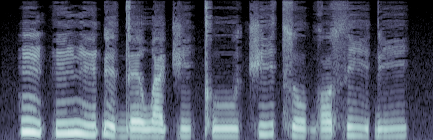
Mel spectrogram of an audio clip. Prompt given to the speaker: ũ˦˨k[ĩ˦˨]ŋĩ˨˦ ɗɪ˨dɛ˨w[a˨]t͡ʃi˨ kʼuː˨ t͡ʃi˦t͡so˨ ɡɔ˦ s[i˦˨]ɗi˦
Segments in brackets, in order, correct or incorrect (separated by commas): incorrect, correct, correct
